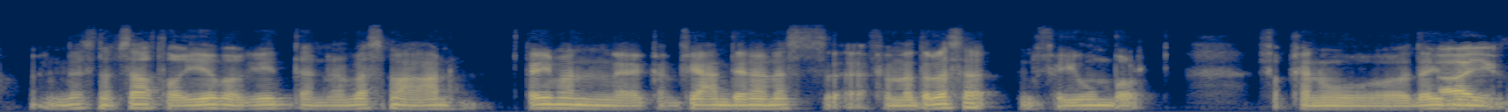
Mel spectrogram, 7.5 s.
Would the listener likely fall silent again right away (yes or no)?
yes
